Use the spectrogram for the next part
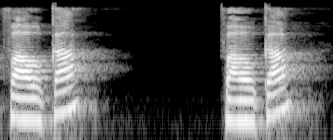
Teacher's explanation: waw is pronounced in a lean sound, means layyan lean sound, mild sound, light sound. Fe zabar waw faw, kaf zabar ka, faw ka, he zabar alif ha, faw ka ha.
